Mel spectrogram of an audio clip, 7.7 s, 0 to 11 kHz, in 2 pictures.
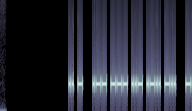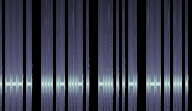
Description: Morse code, heard as a keyed tone, about 40 wpm, 700 Hz. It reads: IT WOULD NOT HAVE BEEN WISE
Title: Sentences from Top 1600 Words 40wpm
